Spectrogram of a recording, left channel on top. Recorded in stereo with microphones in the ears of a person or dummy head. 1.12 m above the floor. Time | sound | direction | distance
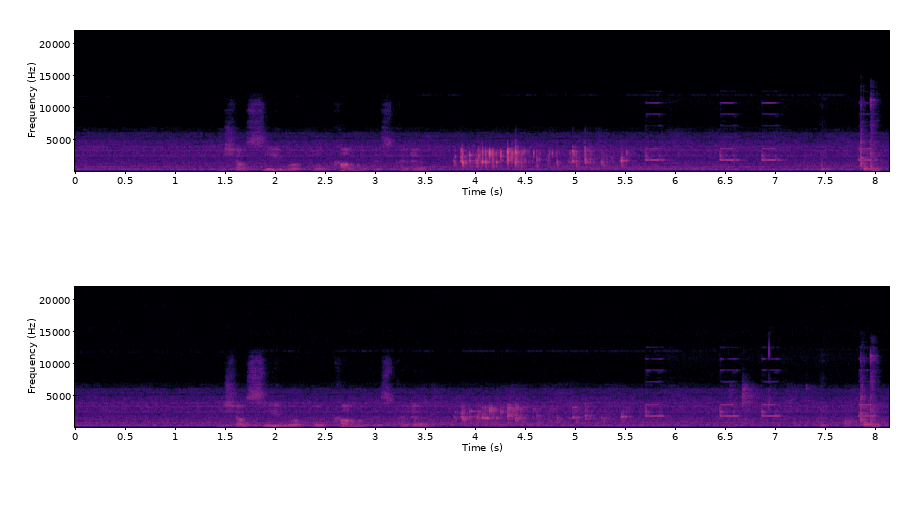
1.4 | a man speaking | 10° left (ahead or behind) | 4 m
3.8 | keys jangling | 50° left (ahead or behind) | 1.1 m
5.7 | a microwave | 5° left (ahead or behind) | 1.4 m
